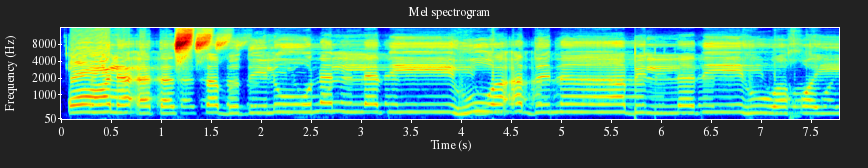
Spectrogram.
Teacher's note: با حرف قلقلہ ساکن ہے تو یہاں پر قلقلہ خوب ظاہر کریں گے. ادنا میں دال حرف قلقلہ ساکن ہے یہاں بھی قلقلہ خوب ظاہر کریں گے.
